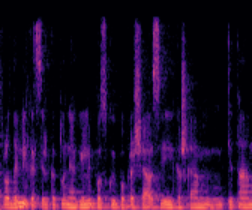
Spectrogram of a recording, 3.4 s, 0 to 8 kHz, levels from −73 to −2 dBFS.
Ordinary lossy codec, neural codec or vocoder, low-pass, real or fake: AAC, 48 kbps; none; 7.2 kHz; real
